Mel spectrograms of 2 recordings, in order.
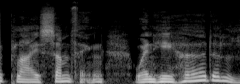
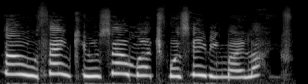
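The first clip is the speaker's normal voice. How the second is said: tiny squeaky mouse, very high; high, tiny and thankful; little mouse voice; 4 dB louder than usual. A narrator's reading. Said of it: "in a little voice".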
